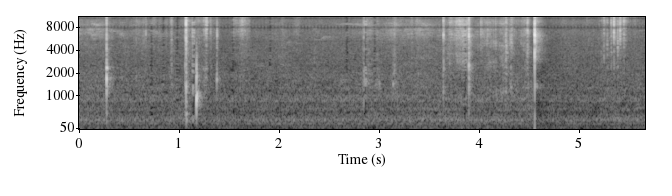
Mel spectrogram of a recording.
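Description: A plastic bottle cap clicks open.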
